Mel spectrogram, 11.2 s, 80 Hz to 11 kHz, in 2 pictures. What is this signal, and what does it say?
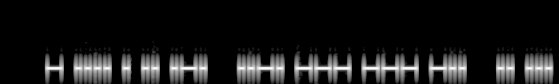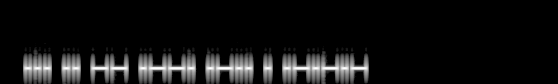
Morse code, heard as a keyed tone, about 25 wpm, 700 Hz. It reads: THEIR FOOD IS SIMPLE.
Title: Sentences from Top 1000 Words - Review Part 1 - 25wpm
